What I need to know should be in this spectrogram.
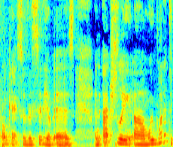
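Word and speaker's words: Èze: Okay, so Ez. That's how you pronounce it. Yes. Okay. So the city of Ez, and actually, we wanted to check out there's a cactus farm or museum or garden.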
